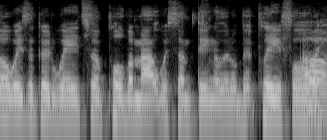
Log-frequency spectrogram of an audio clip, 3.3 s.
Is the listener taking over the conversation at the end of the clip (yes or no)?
no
